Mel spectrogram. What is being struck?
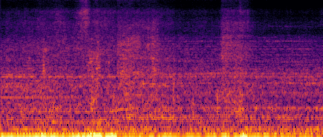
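Nothing is struck.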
